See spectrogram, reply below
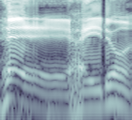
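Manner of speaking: loud, laid-on cartoon hunk voice. Describing wanting to sound like Johnny Bravo while learning: Johnny Bravo voice. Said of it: "Johnny Bravo".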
